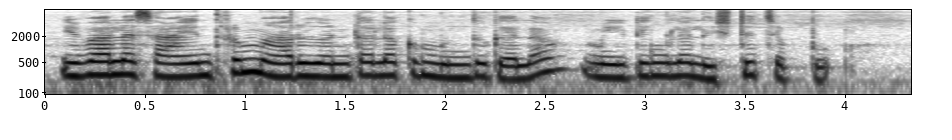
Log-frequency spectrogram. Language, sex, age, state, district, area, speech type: Telugu, female, 18-30, Telangana, Hyderabad, urban, read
